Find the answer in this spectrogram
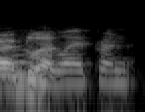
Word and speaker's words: Puebla: Puebla. Yes. Do I pronounce it correctly?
